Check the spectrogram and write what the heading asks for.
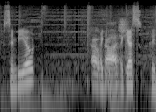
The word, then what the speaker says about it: symbiote: in case somebody out there was curious its symbiote and that's it and there's no other pronunciations I always pronounced it symbiosis re you're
